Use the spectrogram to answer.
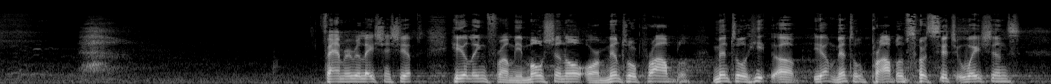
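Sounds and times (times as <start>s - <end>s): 
steady low hiss: 0.0s - 10.4s
deep gasping breath: 0.8s - 1.5s
speech: 3.2s - 10.4s.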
